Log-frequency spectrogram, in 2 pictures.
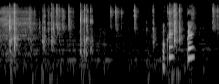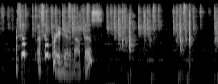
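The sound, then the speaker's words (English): Quick bursts of clicky computer keyboard typing run throughout, with brief pauses, while a person speaks a short remark partway through; the person is typing a list of video game characters who build things. “Sorry, I'm literally just typing video game characters who builds things.”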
